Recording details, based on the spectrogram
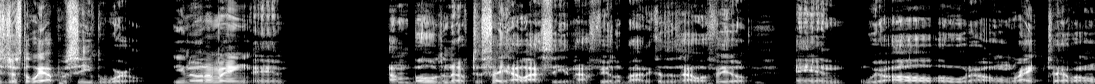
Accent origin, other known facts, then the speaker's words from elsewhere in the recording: Baton Rouge, Louisiana, United States; I'm from Baton Rouge, Louisiana. I'm born and raised.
